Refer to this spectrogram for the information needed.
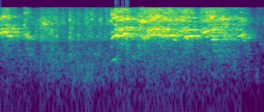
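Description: Several pigs squeal in panic, a shrill, unbroken chorus of high-pitched screeches that swells louder about halfway through and holds steady to the end, with no talking.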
